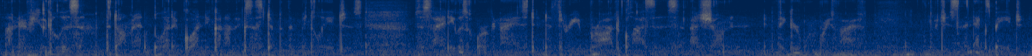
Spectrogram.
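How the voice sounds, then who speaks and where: A woman whispering at a very fast pace over noticeable background noise. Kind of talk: whispered ASMR book reading. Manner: whispered, soft.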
